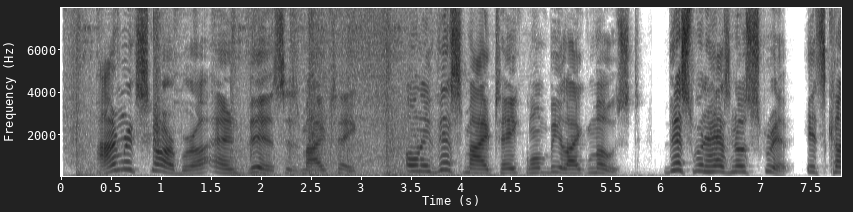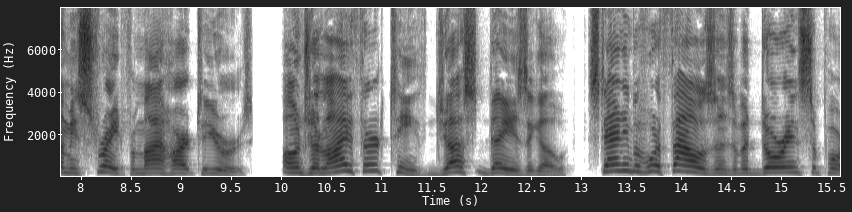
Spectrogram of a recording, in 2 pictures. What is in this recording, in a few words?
radio spot; Trump Assassination Attempt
